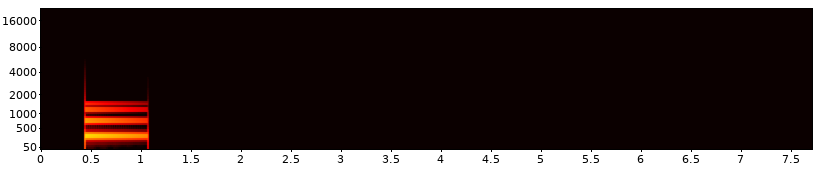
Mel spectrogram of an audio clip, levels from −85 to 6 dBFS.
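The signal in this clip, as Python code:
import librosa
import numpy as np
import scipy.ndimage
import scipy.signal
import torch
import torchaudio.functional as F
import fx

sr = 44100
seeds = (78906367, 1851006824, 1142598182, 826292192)

y = fx.strike_metal(sr, length_s=0.63, level_db=-23.5, body='plate', hz=296.0, decay_s=3.26, tilt_db=7.5, modes=4)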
